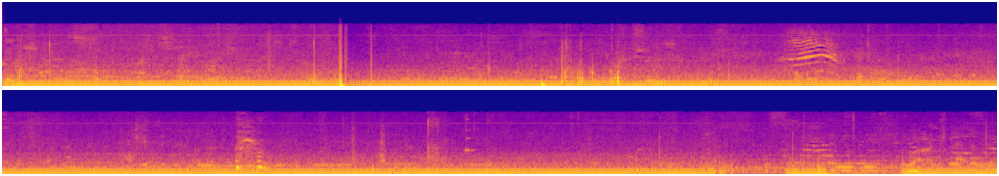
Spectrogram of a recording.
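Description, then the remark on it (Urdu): A car's engine drones steadily with continuous low road rumble, heard from inside the vehicle throughout, with faint murmuring voices and a brief high-pitched squeak partway through. “جی حضرت میں نے ان شاء اللہ گاڑی روک دیتے ہیں ان شاء اللہ.”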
